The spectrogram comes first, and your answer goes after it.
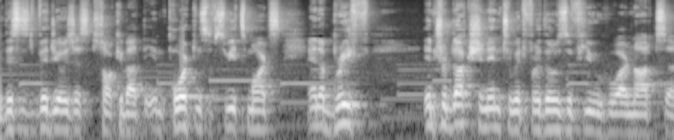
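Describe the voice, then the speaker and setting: Earnest man giving mellow advice. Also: mid-range voice. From Philippines. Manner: earnest, big-brotherly advice. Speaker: channel host. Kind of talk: motivational vlog monologue.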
